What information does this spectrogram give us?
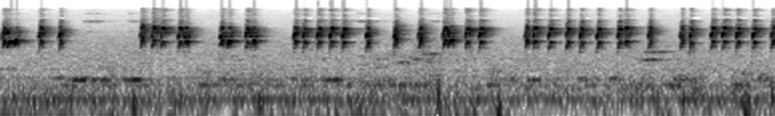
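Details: Red-whiskered bulbul's gù-style singing: spaced sharp notes at first, building into rapid chattering clusters repeated steadily, bright and scratchy, over a faint low hum.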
